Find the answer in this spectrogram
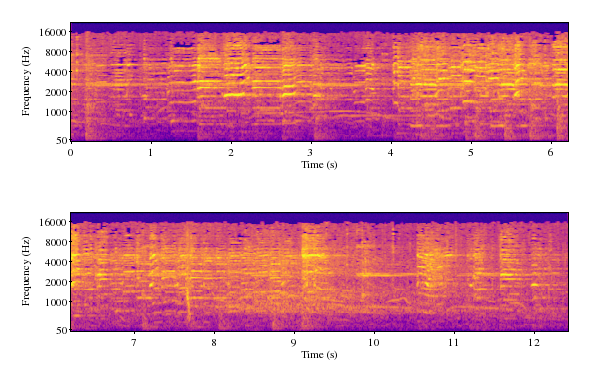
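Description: Henan opera (Yuju) instrumental accompaniment: a shrill reed wind instrument plays a bending, ornamented melody, punctuated by sharp percussion strokes.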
